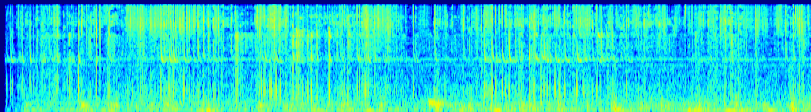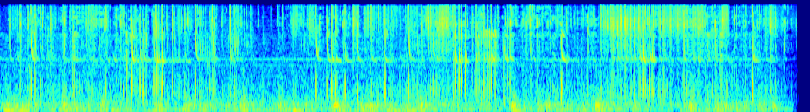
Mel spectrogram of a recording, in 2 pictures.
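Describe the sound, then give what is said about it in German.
Dense crackling and popping static from lightning received on a VLF radio, a continuous stream of sharp clicks and pops over a steady hiss, loud, with no voices. “Das sind die Geräusche, wenn es blitzt, wenn ein Gewitter in der Nähe ist.”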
